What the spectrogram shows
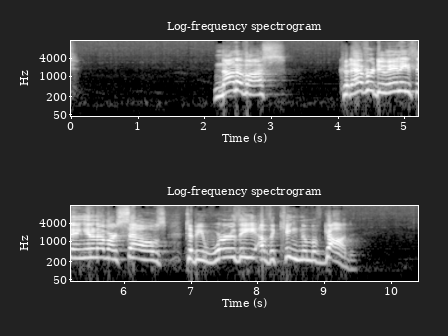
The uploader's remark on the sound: Preached at the Tarrant Bible Methodist Church on October 24, 2021. Preached at the Tarrant Bible Methodist Church.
